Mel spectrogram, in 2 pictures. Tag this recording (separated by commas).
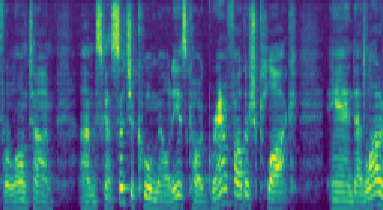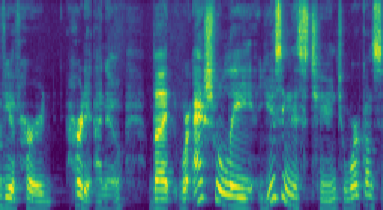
Speech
